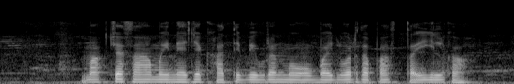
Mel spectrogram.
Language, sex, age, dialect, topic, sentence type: Marathi, male, 25-30, Standard Marathi, banking, question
